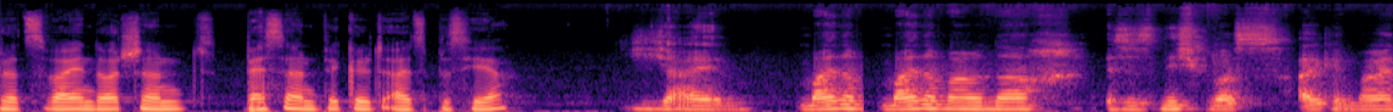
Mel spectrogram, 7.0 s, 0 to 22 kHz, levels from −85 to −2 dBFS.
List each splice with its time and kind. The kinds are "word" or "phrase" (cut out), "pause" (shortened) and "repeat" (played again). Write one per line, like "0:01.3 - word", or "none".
0:01.2 - pause
0:04.3 - repeat
0:05.5 - pause
0:06.0 - word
